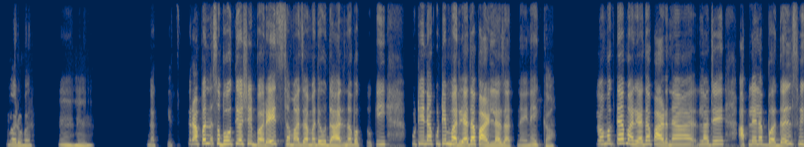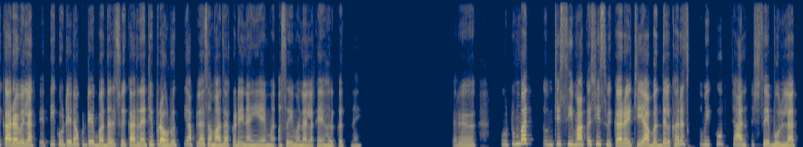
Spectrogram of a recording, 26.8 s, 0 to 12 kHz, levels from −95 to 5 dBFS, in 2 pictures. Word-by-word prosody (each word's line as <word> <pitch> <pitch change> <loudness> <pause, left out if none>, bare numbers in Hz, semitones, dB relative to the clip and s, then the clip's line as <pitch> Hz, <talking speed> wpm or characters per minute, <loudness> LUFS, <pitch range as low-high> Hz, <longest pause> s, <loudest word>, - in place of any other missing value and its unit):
बरोबर. 215 -4 -6 0.5
हं, 230 -4 -4
हं. 190 +1 -5 1.0
नक्कीच. 205 0 -18 0.3
तर 310 - -4
आपण 340 +2 +5
सभोवती 310 0 +2
असे 315 0 +1
बरेच 270 +5 +5
समाजामध्ये 245 -1 +1
उदाहरण 220 -3 +3
बघतो, 250 -3 -6
की 280 +2 -4 0.4
कुठे 320 +1 -2
ना 320 0 +3
कुठे 325 +1 -1
मर्यादा 270 -2 +7
पाळल्या 225 -3 +7
जात 200 -5 -1
नाही. 195 0 -9
नाही 240 +3 -4
का? 155 -1 -8 0.7
किंवा 290 +1 -1
मग 335 +1 -2
त्या 360 +1 +7
मर्यादा 290 -2 +3
पाळण्याला 255 0 +3
जे 290 +1 +1 0.3
आपल्याला 275 +1 +1
बदल 240 +5 +1
स्वीकारावे 245 -5 +2
लागते. 230 +1 -3
ती 285 - -8
कुठे 255 -2 -5
ना 255 0 -3
कुठे 260 +1 -4
बदल 225 +3 -2
स्वीकारण्याची 235 0 -2
प्रवृत्ती 250 +2 -2
आपल्या 250 -1 -5
समाजाकडे 215 -2 -3
नाही 200 -2 -5
आहे. 205 0 -6
असंही 225 +4 -8
म्हणायला 200 -2 -5
काही 200 0 -6
हरकत 175 -4 -8
नाही. 160 0 -16 1.6
तर 220 +1 -10 0.5
कुटुंबात 300 +6 -1 0.3
तुमची 275 +2 -9
सीमा 275 -3 0
कशी 295 +1 -5
स्वीकारायची? 240 -2 -1
याबद्दल 235 0 0
खरंच 285 +4 -4
तुम्ही 270 -1 -14
खूप 310 -1 -12
छान 245 0 -2
असे 250 +2 -7
बोललात, 210 0 -1
245 Hz, 135 wpm, -22 LUFS, 220-280 Hz, 1.6 s, मर्यादा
